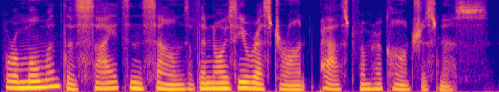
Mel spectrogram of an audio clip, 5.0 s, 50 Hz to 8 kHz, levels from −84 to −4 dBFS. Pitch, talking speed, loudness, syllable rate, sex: 170 Hz, 180 wpm, -17 LUFS, 4.5 syllables/s, female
